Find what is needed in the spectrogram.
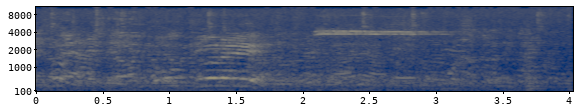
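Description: Faint voices of players and onlookers around the pitch. About two seconds in, a referee's whistle gives one steady blast of about a second, the signal for the penalty kick to be taken.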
